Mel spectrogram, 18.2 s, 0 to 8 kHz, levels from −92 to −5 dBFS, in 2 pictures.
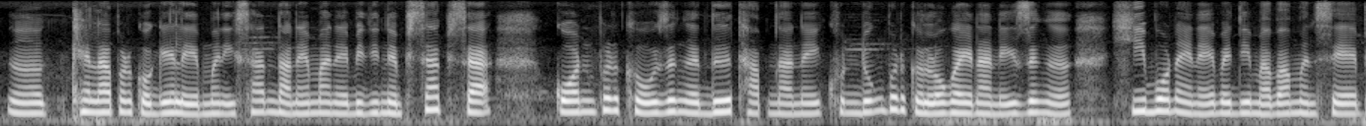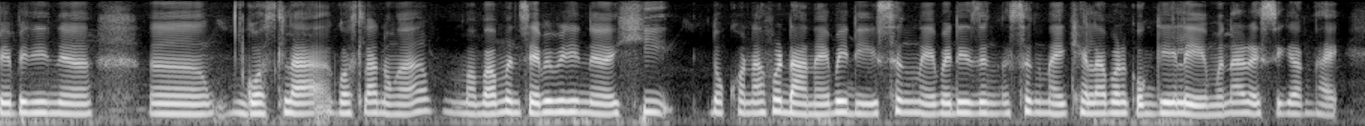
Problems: none marked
